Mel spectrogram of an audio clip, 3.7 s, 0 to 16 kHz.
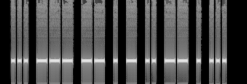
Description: Morse code, heard as a keyed tone, about 25 wpm, 1000 Hz. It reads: SOMETIMES
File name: qotdfiles / 25wpm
